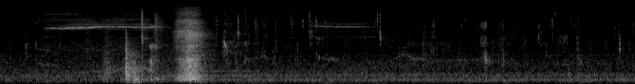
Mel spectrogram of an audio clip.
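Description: Close-up eating noises: chewing, with a short loud rush of noise about two seconds in and faint high squeaks around it.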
